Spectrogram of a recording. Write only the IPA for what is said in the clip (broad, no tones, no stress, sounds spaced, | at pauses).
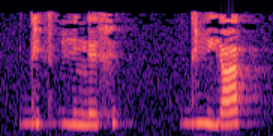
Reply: d i t͡s ɠ iː n ɾ e x | d iː j a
